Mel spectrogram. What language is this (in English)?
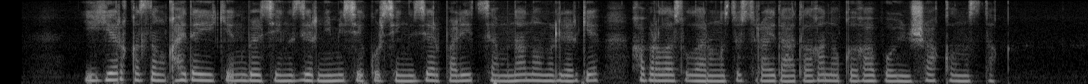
Kazakh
